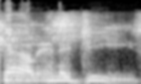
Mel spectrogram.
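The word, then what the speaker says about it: TotalEnergies: I think they added an S to the end of it, though. It's Energies. Total Energies.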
